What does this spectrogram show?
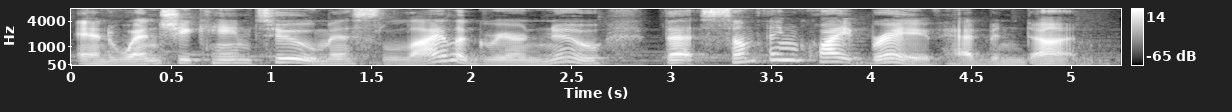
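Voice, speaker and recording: A man narrates a rhyming picture book for children, expressive and theatrical. His pitch swings widely and he takes his time, with faint music underneath. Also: measured pace. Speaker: children's storybook reader.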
